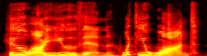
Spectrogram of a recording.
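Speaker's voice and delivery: frightened little man challenging a stranger; quavering voice. A narrator's reading. Little man startled by a touch on the shoulder, quavering. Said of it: "asked in a quavering voice".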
